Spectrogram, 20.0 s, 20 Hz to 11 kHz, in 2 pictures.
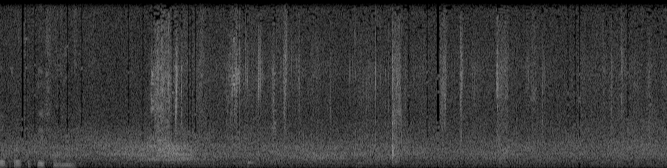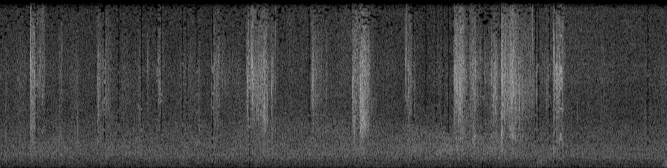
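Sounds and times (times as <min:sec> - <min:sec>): rustles and crackles: 0:02.2 - 0:18.6.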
